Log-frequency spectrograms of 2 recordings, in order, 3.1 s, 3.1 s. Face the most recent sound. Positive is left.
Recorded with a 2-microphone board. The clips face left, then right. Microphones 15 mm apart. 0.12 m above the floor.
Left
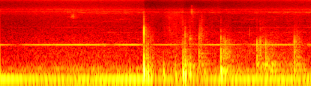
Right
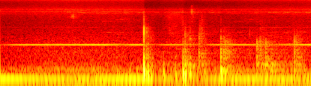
turn(degrees=15)  # may be behind; listen again after turning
